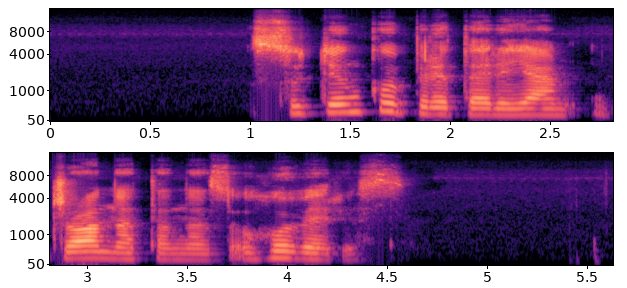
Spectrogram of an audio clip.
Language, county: Lithuanian, Klaipėda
